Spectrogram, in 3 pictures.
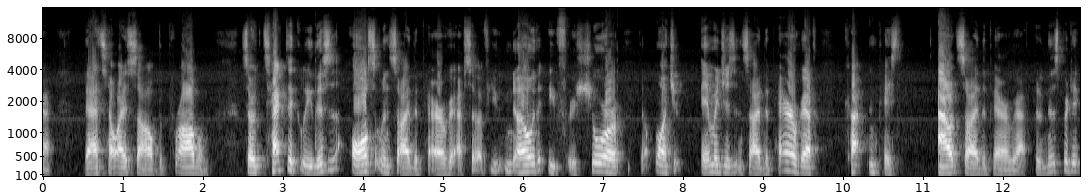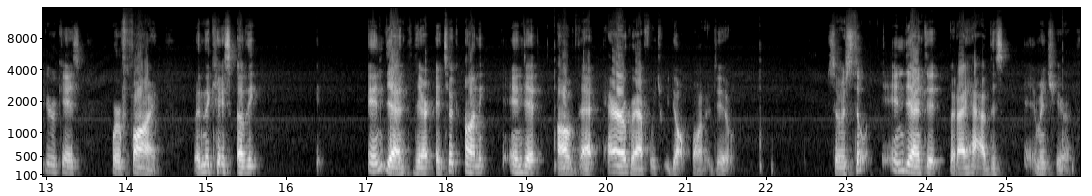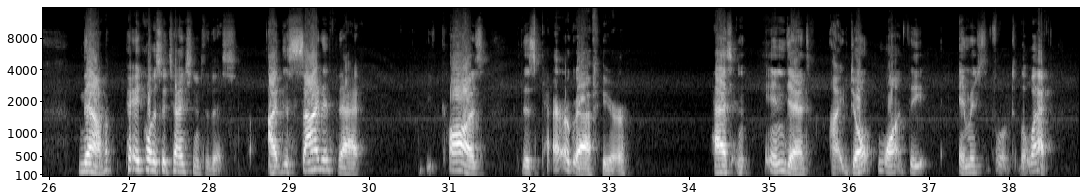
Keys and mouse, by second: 0.0 super+s, 3.2 click, 6.9 click, 14.9 click, 21.7 click, 23.0 super+s, 38.0 click.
